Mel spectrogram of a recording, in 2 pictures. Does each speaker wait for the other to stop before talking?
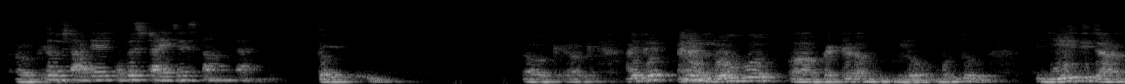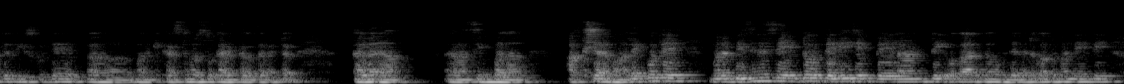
Yes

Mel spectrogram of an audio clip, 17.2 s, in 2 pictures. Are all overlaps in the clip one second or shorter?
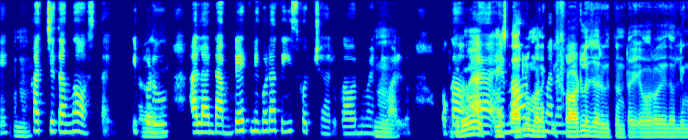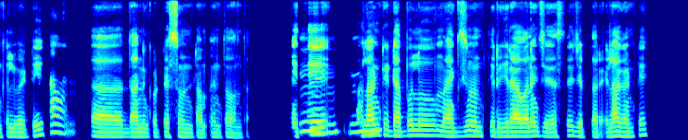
No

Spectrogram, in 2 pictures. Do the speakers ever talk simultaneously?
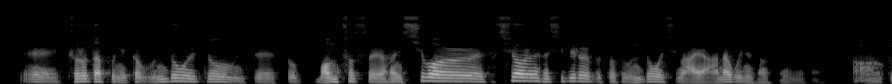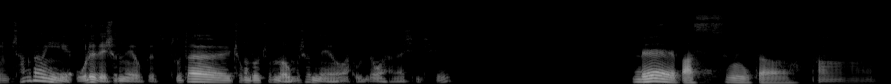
No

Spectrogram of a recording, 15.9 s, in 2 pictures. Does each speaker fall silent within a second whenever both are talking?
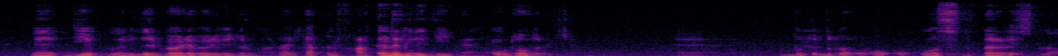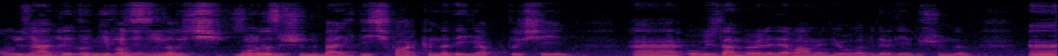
No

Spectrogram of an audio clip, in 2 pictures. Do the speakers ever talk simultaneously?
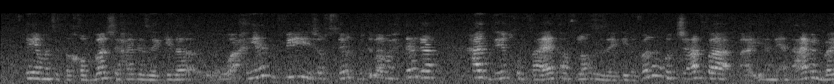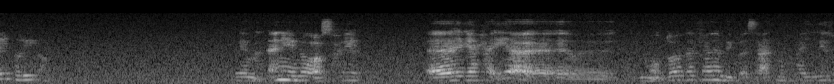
No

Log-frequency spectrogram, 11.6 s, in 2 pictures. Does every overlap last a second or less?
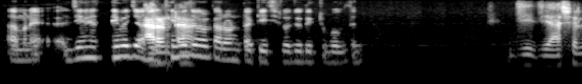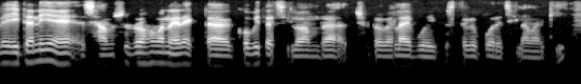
Yes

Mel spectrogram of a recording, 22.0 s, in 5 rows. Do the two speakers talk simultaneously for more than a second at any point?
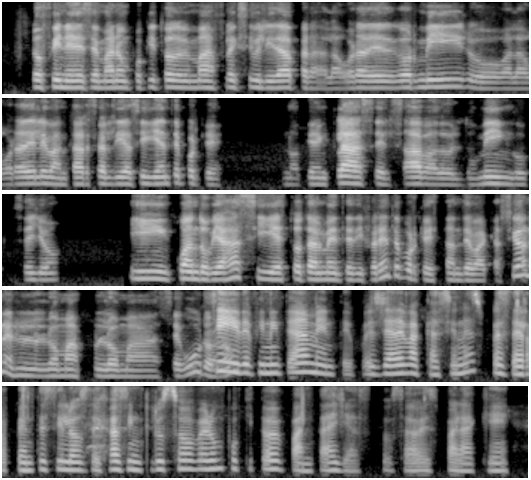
No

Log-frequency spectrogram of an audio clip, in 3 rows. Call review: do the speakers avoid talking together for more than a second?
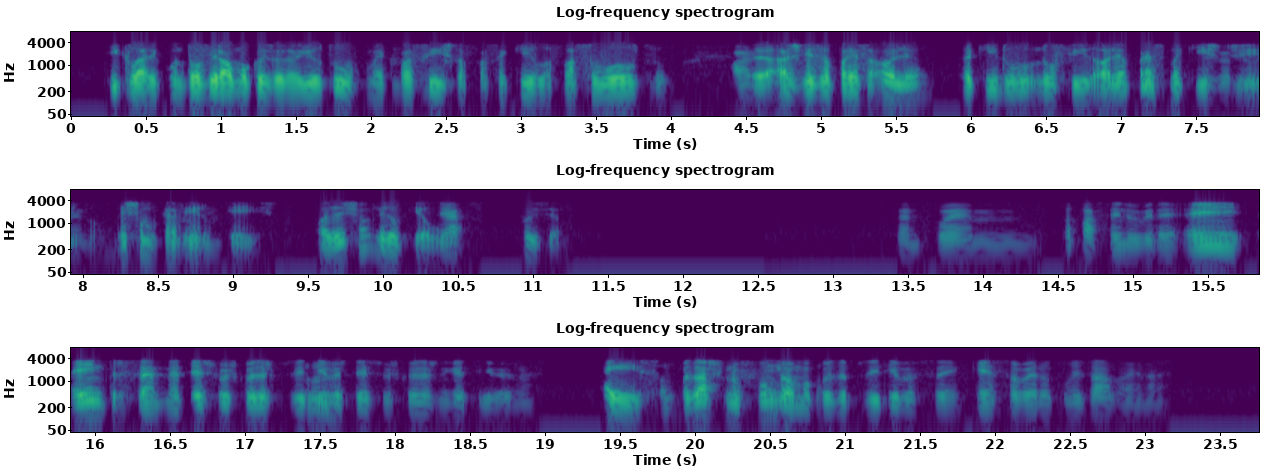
Yes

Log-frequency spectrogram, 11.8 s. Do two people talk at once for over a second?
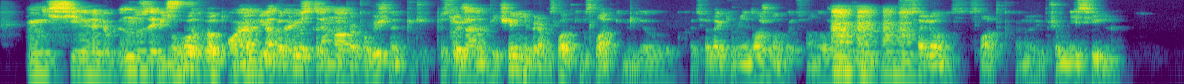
Yes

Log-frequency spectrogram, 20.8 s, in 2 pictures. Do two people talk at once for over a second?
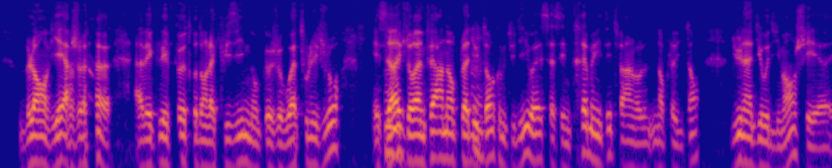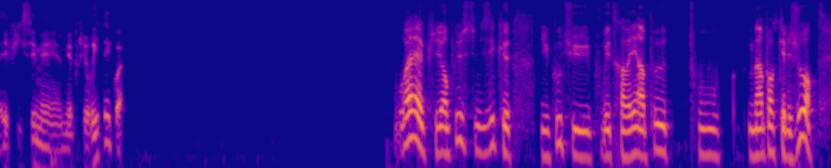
No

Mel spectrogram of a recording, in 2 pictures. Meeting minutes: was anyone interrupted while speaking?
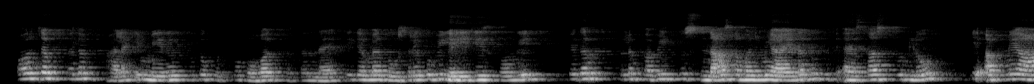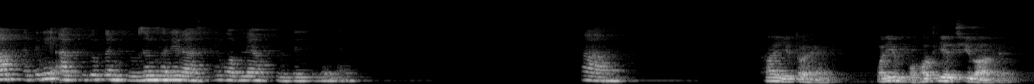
No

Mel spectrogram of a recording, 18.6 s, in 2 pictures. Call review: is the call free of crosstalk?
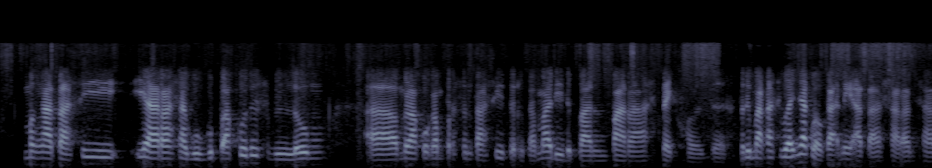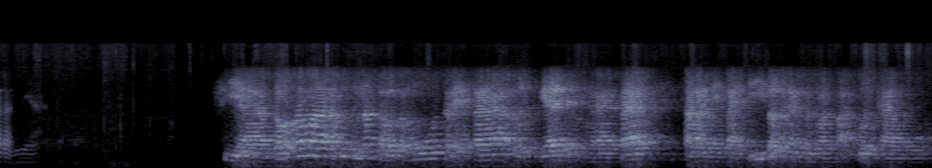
Yes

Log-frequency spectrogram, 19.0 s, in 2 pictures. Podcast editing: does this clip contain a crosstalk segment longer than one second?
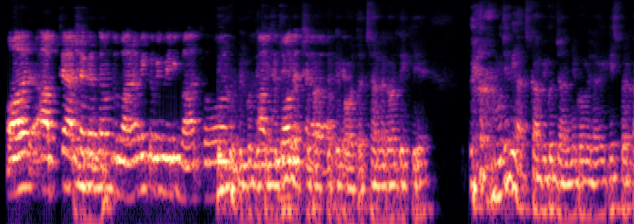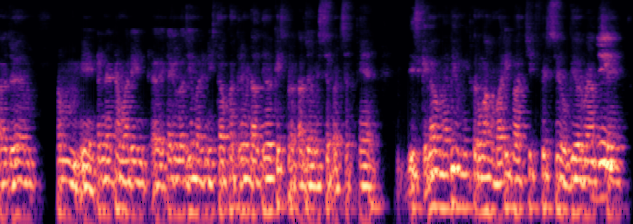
Yes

